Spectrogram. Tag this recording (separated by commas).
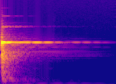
Music, Piano, Keyboard (musical), Musical instrument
